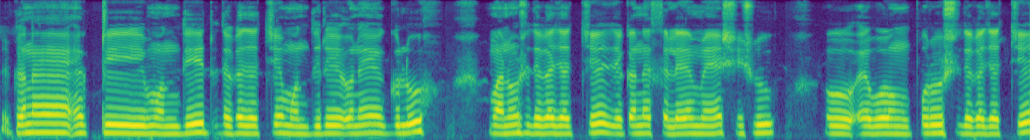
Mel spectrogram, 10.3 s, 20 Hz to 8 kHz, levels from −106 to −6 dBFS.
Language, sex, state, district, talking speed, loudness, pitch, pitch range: Bengali, male, Assam, Hailakandi, 110 wpm, -14 LUFS, 170 Hz, 165-180 Hz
